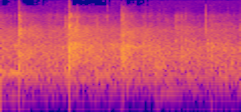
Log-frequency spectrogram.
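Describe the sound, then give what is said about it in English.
A crowd claps steadily together for God for a couple of seconds, a dense crackling wash of many hands with a few sharper, louder claps standing out, and no voices on top. “Let's give God a clap.”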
